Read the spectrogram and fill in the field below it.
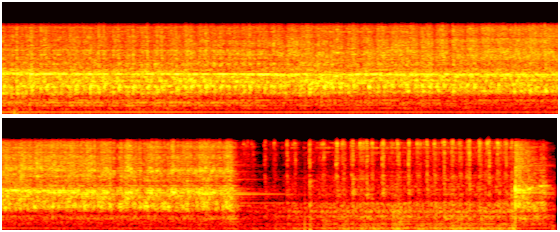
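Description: An engine running without oil makes a harsh, steady mechanical grinding and rattling, loud and unbroken for about eight seconds, then rougher and more uneven before rising again.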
